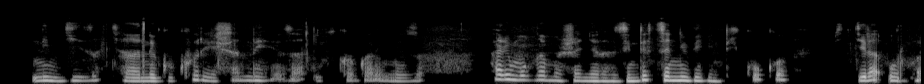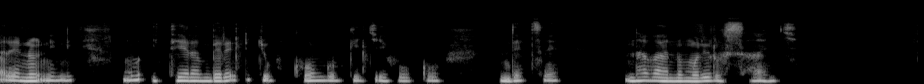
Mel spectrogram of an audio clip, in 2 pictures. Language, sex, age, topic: Kinyarwanda, male, 25-35, government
